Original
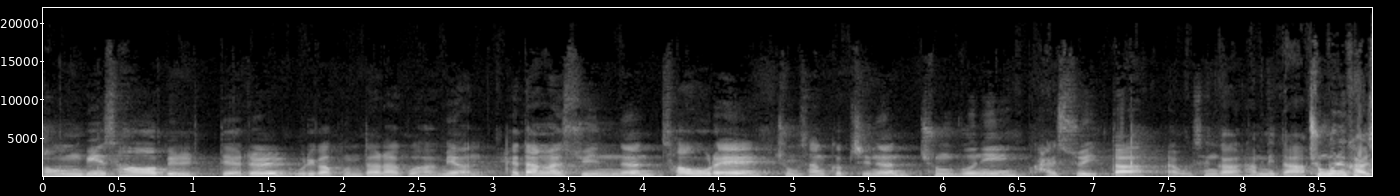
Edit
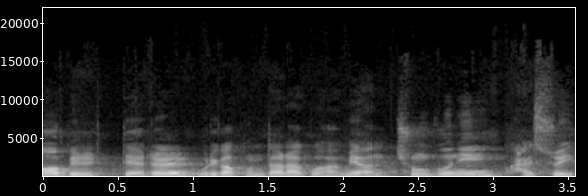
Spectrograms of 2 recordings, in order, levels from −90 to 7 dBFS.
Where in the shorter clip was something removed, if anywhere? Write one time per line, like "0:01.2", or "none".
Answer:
0:02.3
